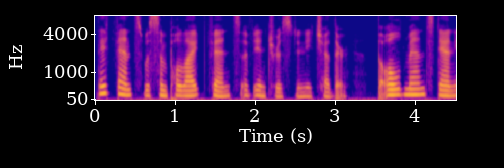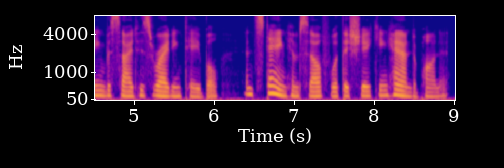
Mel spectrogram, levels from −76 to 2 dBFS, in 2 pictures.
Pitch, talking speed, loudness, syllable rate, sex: 175 Hz, 185 wpm, -19 LUFS, 5.1 syllables/s, female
